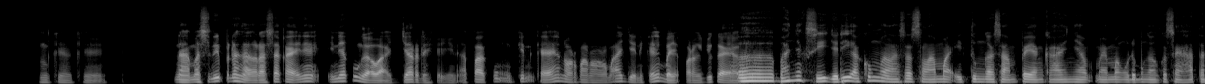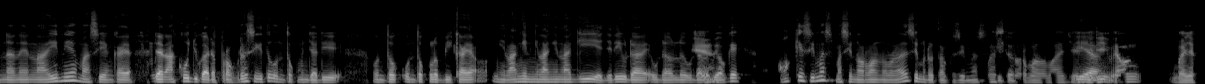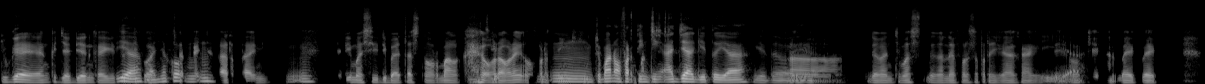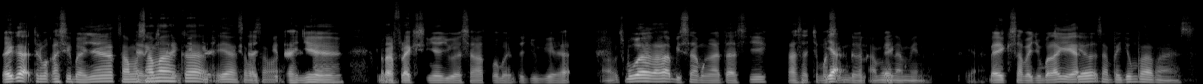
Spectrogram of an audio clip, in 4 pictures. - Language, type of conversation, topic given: Indonesian, podcast, Bagaimana cara kamu menghadapi rasa cemas dalam kehidupan sehari-hari?
- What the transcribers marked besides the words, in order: tapping; laughing while speaking: "kayak"; in English: "overthinking"; in English: "overthinking"; unintelligible speech; in English: "level"; in English: "sharing-sharing-nya"; other background noise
